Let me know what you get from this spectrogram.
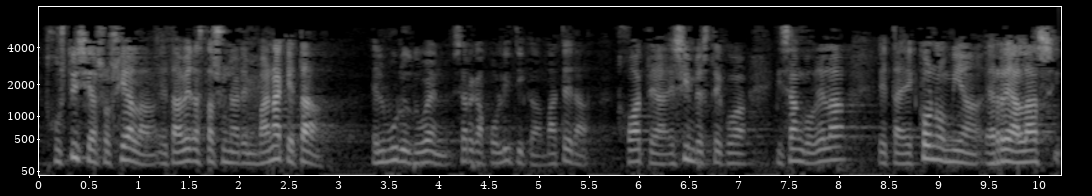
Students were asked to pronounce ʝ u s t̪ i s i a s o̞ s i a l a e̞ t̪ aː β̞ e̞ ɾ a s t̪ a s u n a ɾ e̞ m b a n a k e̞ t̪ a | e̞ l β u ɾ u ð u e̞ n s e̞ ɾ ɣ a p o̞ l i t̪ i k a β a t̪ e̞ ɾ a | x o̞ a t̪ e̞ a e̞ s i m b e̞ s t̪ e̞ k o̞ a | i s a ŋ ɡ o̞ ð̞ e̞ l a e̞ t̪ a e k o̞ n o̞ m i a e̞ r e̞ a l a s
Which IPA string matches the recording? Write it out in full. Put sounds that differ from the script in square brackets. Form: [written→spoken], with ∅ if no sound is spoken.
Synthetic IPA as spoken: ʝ u s t̪ i s i a s o̞ s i a l a e̞ t̪ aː β̞ e̞ ɾ a s t̪ a s u n a ɾ e̞ m b a n a k e̞ t̪ a | e̞ l β u ɾ u ð u e̞ n s e̞ ɾ ɣ a p o̞ l i t̪ i k a β a t̪ e̞ ɾ a | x o̞ a t̪ e̞ a e̞ s i m b e̞ s t̪ e̞ k o̞ a | i s a ŋ ɡ o̞ ð̞ e̞ l a e̞ t̪ a e k o̞ n o̞ m i a e̞ r e̞ a l a s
